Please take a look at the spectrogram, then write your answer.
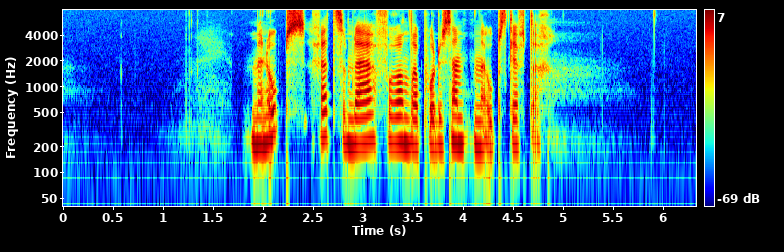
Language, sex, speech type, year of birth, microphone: Norwegian, female, read, 1985, Shure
